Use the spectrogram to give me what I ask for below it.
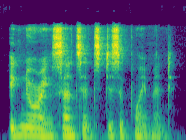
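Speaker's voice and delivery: ordinary delivery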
